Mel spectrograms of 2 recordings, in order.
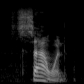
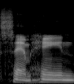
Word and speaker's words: Samhain: that a word inclined call it salad and if you pronounce it Samhain then yeah you got some homework to do so this time of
